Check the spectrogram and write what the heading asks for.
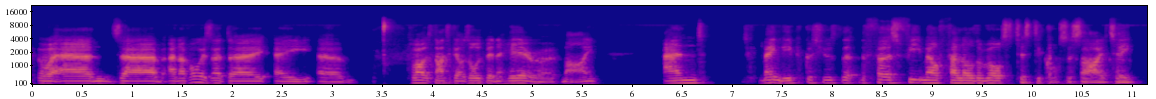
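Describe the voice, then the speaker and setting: Over poor audio, a middle-aged statistician from northern England speaks in a low-leaning, pushed and bright voice at normal speed. His informal career presentation, in a northern English accent, is meandering and self-deprecating, with frequent restarts.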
